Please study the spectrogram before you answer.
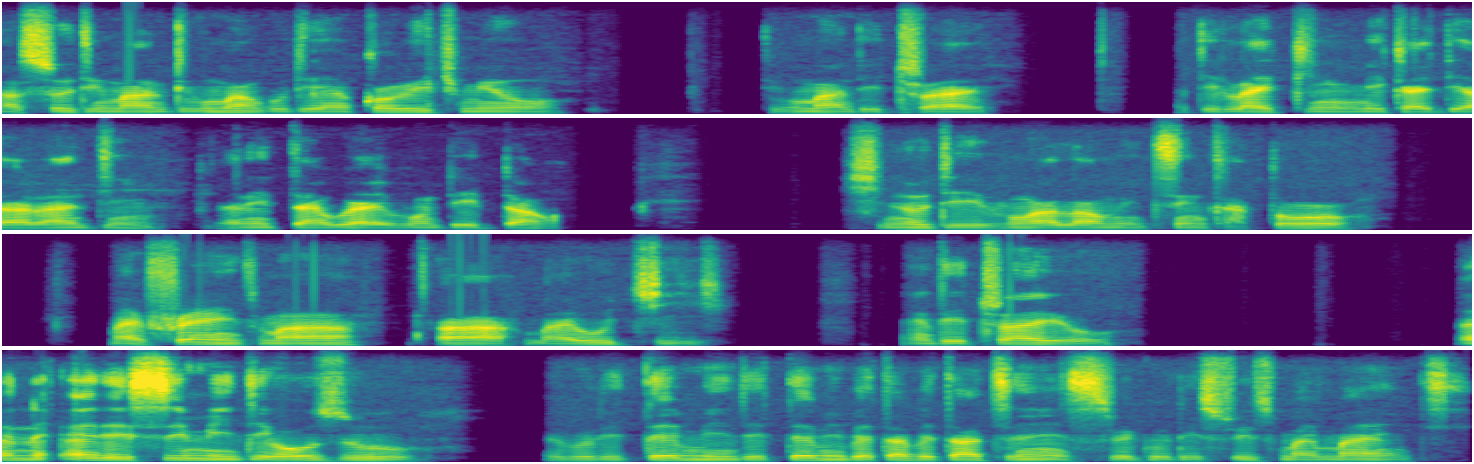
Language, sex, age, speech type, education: Nigerian Pidgin, male, 60+, spontaneous, tertiary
